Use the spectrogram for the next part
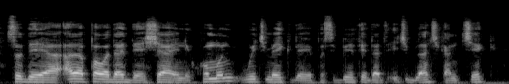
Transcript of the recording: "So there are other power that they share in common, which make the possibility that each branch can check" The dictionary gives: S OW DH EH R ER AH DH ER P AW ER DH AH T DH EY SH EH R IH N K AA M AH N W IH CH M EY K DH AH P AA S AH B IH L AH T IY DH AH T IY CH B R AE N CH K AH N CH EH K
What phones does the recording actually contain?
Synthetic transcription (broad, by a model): S OW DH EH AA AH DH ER P AW ER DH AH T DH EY SH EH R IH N K AA M AH N W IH CH M EY K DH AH P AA S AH B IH L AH T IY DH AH T IY CH B L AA N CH K AH N CH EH K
